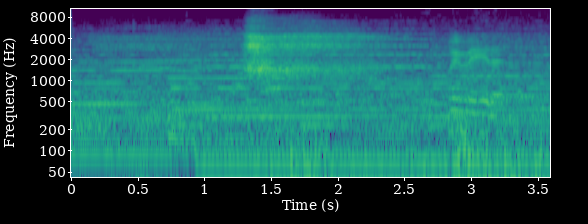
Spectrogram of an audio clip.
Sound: sighs

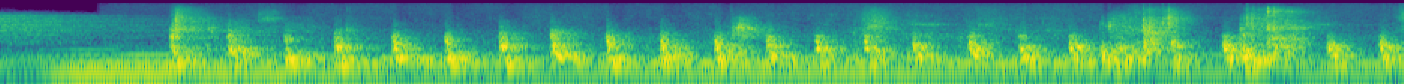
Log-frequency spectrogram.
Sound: incessant knocking

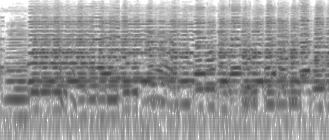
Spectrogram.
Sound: laughing; accordion music

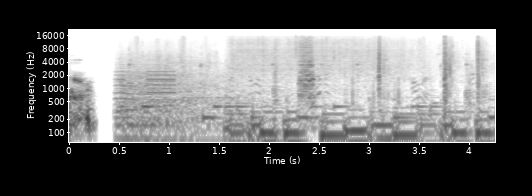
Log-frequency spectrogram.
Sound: pan sizzles

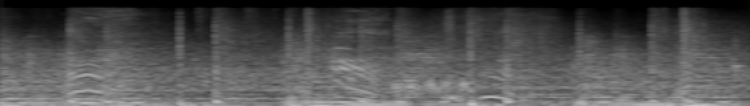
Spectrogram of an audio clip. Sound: grunting

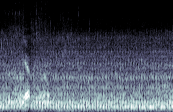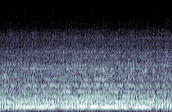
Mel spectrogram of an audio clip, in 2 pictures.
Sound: engine droning; somber music

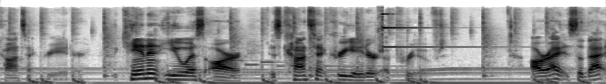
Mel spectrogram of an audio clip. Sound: ding

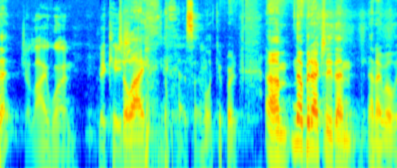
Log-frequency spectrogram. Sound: laughs

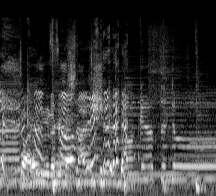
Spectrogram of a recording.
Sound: laughs

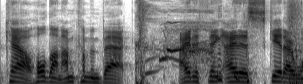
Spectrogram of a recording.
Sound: laughing

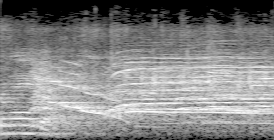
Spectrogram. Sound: audience cheering

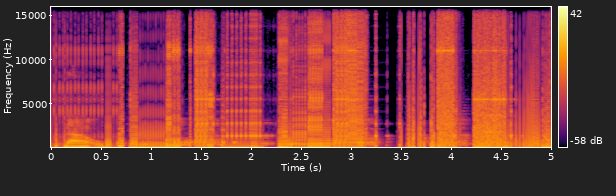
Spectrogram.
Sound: virus stuttering

